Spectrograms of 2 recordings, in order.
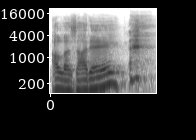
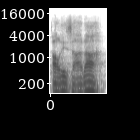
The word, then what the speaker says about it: Alazadeh: Eddie Alazadeh, because you have to say it that way, because his wife, Leslie, will get mad if you don't say it correctly. Leslie, I love your husband, and I call it Alizada.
